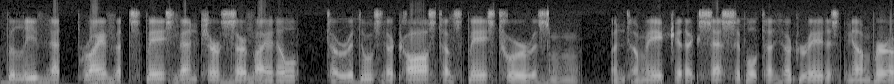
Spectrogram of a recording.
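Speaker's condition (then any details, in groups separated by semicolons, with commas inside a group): MND, speech-generating device; wheelchair, tracheostomy, laryngectomy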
